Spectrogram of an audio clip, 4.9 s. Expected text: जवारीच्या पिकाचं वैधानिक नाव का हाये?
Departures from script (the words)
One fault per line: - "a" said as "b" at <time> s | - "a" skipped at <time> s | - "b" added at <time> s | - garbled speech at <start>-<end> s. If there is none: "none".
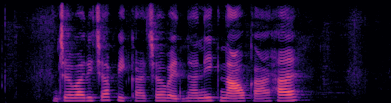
none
